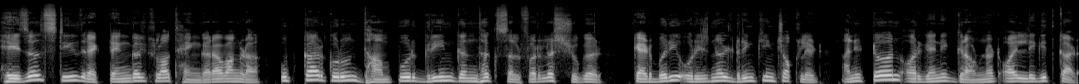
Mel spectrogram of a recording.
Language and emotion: Goan Konkani, neutral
